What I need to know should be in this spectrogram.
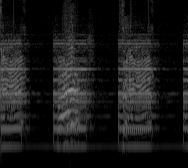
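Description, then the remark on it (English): A loud electronic alarm sound effect, a so-called fat alarm, blares in repeating bursts, about three harsh buzzing pulses in under two seconds with brief gaps between them, with no voices. “What you should really do is go to the rest of these chunks and drop a fat alarm right in their face.”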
